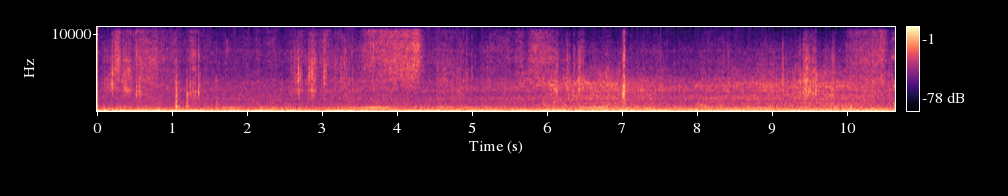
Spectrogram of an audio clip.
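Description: A car rolls through Kingston Wharves container terminal, a steady low road rumble and engine drone from inside the cabin with faint clanks and distant machinery, no talk.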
